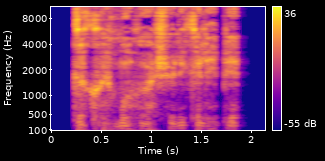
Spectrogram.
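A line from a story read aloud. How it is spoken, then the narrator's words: Mumbling, man. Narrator (Russian): пробормотал он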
